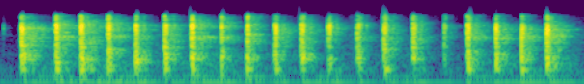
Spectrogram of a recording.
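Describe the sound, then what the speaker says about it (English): A cave-dwelling bat's echolocation tongue clicks repeat in a fast, steady train of about twenty sharp, evenly spaced clicks, close and clear with no talking. "It's a tongue click. Tongue clicks over and over and over again."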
